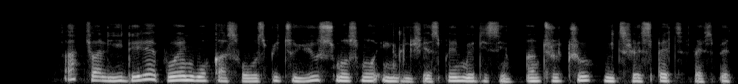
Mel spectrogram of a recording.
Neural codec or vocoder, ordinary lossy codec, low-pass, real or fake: codec, 16 kHz, 4 kbps, FunCodec, trained on LibriTTS, 50 frames a second; none; none; fake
